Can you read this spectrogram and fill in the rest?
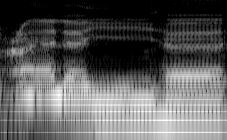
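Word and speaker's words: عليها: Wa man 'alaiha, idhar ya. 'Alaiha. Wa man 'alaiha. Ya, seperti itu. 'Alaiha, ain nggak boleh dibaca wa man 'alaiha, nggak boleh dibaca hamzah. Ain sama hamzah berbeda.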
